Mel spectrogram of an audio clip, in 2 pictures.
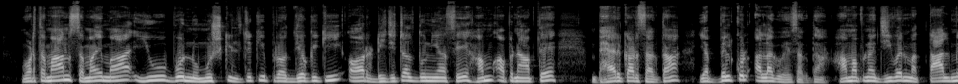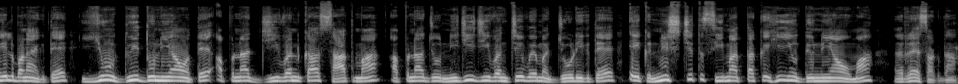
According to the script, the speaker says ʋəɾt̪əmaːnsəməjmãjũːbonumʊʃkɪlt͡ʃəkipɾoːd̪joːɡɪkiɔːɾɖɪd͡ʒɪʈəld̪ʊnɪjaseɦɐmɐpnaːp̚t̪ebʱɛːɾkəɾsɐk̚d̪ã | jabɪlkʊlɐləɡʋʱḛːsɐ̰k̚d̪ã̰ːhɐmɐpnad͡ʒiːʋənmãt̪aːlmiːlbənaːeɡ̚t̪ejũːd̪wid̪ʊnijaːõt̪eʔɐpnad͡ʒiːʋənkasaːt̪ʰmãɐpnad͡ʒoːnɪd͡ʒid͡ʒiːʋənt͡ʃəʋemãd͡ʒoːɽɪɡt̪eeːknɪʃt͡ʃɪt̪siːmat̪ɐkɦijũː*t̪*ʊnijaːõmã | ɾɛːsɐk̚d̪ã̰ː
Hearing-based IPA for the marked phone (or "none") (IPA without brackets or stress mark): d̪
